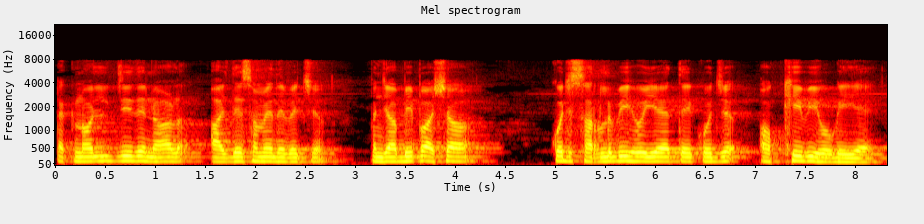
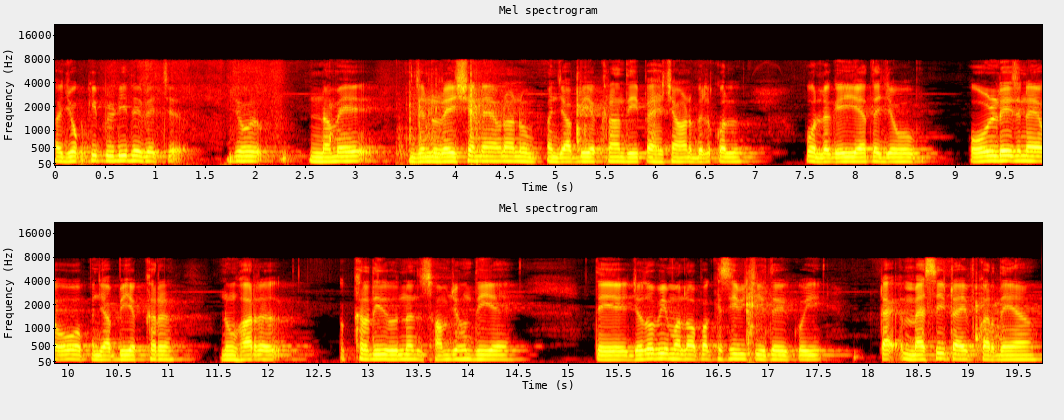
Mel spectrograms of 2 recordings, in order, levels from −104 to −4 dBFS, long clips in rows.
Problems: constant background noise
